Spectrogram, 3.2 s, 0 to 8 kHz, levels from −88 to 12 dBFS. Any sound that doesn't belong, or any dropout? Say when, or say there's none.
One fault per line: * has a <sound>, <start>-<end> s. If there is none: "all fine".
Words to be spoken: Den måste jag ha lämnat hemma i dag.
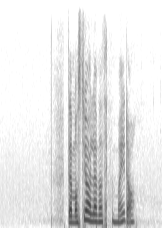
* has a dropout, 2.1-2.2 s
